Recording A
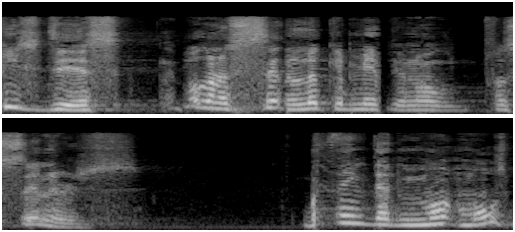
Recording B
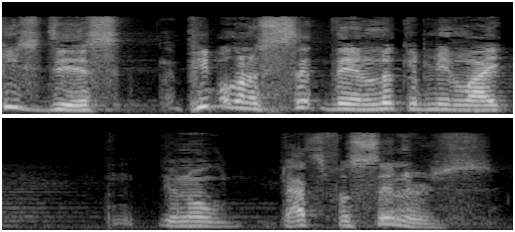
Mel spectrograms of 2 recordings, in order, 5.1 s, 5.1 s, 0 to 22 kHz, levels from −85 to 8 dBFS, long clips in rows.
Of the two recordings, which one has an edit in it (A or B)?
A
